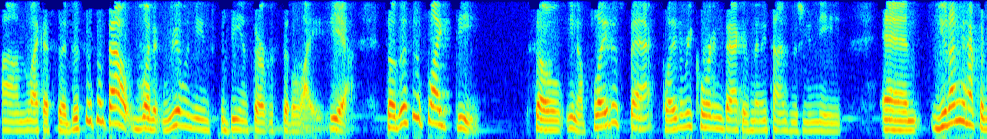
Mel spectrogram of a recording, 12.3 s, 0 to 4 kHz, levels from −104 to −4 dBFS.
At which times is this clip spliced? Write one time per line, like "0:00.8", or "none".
none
